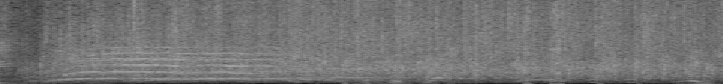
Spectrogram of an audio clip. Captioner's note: cheers and applause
